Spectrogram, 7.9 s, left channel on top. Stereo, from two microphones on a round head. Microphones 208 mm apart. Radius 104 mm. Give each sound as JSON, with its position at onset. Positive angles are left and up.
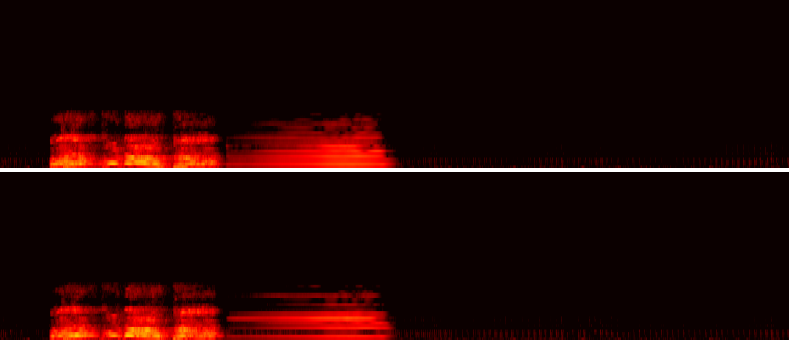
{"t": 0.5, "sound": "a scream", "side_deg": 35, "distance_m": 1.5}
{"t": 2.3, "sound": "a violin", "side_deg": 40, "distance_m": 1.9}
